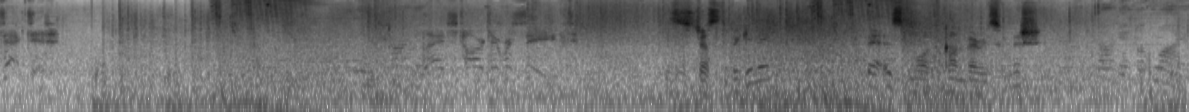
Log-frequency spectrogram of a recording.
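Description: Laser and cannon fire blasts and crackles in battle.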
